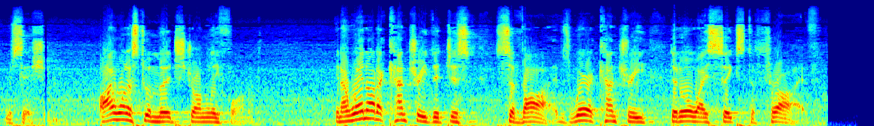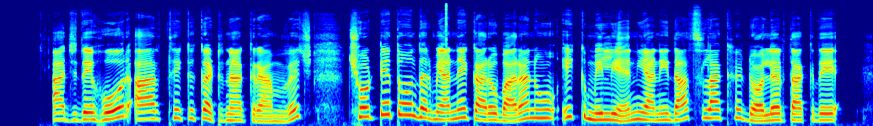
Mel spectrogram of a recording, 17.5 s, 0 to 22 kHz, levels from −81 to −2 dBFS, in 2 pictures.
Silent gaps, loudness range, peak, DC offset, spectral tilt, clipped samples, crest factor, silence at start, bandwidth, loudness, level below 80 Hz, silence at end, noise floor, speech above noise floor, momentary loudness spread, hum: 8.58-9.14 s; 4 LU; -2 dBFS; under 0.1%; -4.5 dB/octave; under 0.1%; 14 dB; 0 s; 19.5 kHz; -15 LUFS; -40 dBFS; 0.35 s; under -90 dBFS; over 76 dB; 14 LU; none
